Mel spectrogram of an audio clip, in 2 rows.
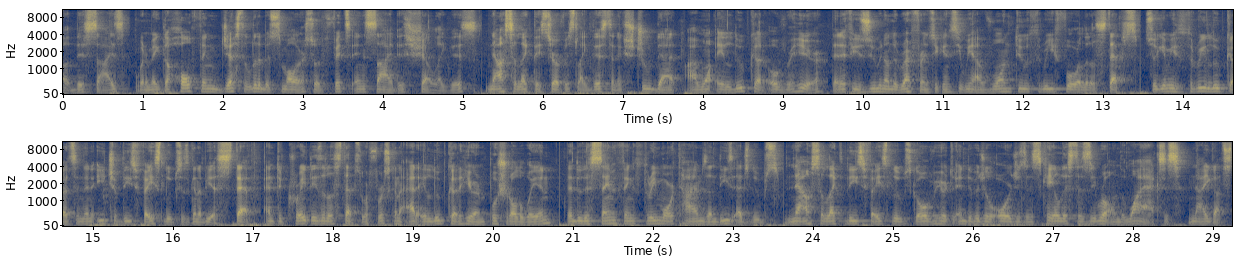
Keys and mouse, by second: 0.3 middle click, 0.8 shift+a, 0.8 middle click, 1.1 s, 5.2 ctrl+KP_Add, 6.6 shift+middle click, 7.0 e, 7.7 ctrl+r, 9.7 middle click, 13.3 ctrl+r, 13.4 ctrl+r, 15.1 3, 15.4 alt+right click, 16.0 alt+shift+right click, 16.4 alt+shift+right click, 16.9 ctrl+z, 17.0 ctrl+r, 18.6 ctrl+r, 20.8 ctrl+r, 20.8 ctrl+z, 20.9 ctrl+r, 21.6 ctrl+r, 22.4 ctrl+r, 23.3 3, 23.7 alt+shift+right click, 24.0 alt+shift+right click, 24.4 alt+shift+right click, 25.3 click, 26.1 s.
